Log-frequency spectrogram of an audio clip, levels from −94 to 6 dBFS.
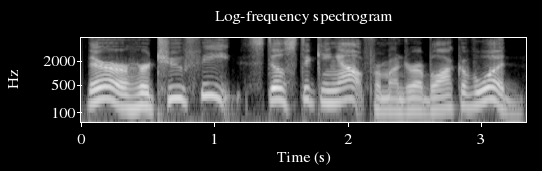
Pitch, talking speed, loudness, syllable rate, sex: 165 Hz, 250 wpm, -17 LUFS, 5.6 syllables/s, male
